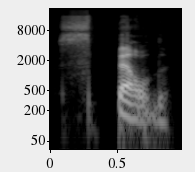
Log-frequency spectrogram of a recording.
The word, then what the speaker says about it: Lititz: So it's LIT and then it's ITZ. We would pronounce it as an S, like it's like it is.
